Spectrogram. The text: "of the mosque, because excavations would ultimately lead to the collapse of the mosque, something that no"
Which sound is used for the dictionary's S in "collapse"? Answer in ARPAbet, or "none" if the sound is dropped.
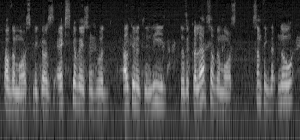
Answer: S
